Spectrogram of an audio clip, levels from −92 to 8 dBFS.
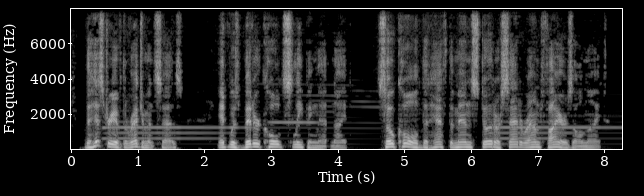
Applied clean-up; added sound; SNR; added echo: classical method spectral subtraction.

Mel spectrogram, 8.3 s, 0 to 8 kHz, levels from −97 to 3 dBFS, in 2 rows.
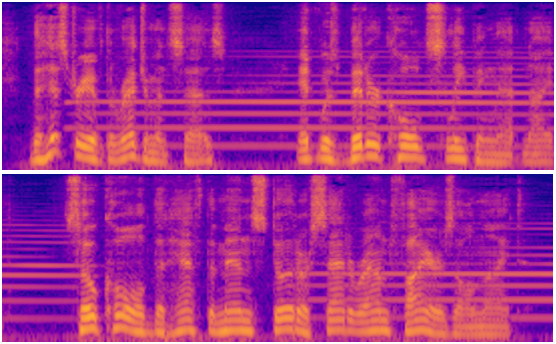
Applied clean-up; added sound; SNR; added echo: none; Wind instrument, woodwind instrument; 15 dB; none.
